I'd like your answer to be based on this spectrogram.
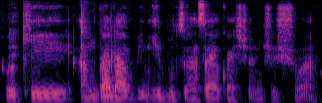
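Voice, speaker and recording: Young man, Nigerian accent, fairly low voice, casual live Q&A host, earnest, repetitive, chatty. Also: fairly quick, noisy background. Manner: earnest, rambling, keeps adding "right?" and repeating himself. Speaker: livestream host answering viewer questions.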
